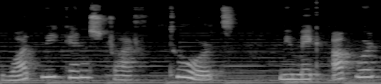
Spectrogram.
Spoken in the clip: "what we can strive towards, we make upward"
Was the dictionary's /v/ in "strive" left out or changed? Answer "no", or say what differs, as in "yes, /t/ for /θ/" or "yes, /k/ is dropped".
yes, /f/ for /v/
